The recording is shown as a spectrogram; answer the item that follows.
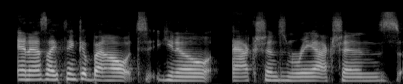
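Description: A woman with a fairly low pitch speaks in a fairly even intonation. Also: quiet background. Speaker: pastor and podcast host. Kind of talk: casual chat. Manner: blunt.

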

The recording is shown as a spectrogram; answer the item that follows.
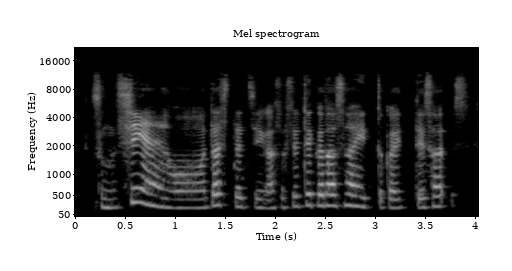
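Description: Her tone bright and sharp, a woman speaks at a moderate pace with a fairly high pitch and fairly even intonation. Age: 20s. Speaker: social media co-creator, flight industry worker. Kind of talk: casual chat.

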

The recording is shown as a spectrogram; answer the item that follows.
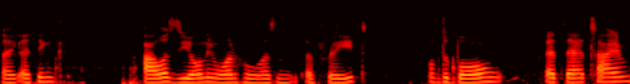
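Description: Someone speaks in a German accent at a very slow pace. The intonation is monotone and flat. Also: woman. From Germany, small town. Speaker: college soccer goalkeeper. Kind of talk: interview. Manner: halting.

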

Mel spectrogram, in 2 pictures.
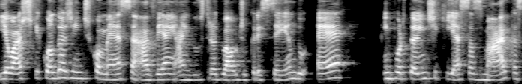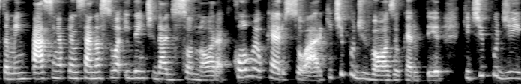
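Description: Speaking at a moderate pace, a woman has an ordinary speaking voice, pitched fairly high with ordinary pitch variation. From southern Brazil, Porto Alegre. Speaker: content marketing specialist. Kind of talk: interview. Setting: remote call across continents.

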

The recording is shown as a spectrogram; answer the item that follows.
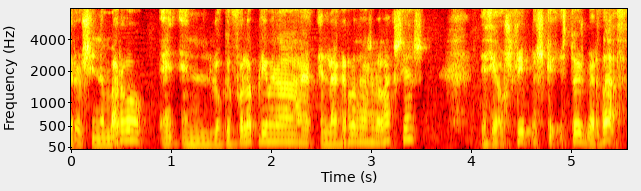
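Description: This man speaks with an ordinary speaking voice at a fairly quick pace, his pitch varying in an ordinary way. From northern Spain. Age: 50s. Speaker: model maker and DJ. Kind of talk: casual chat.

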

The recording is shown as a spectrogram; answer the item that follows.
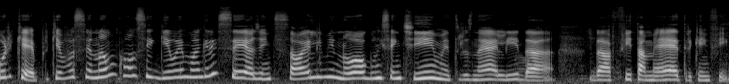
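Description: A woman with a high pitch talks at a moderate pace, using very wide pitch swings, in a dry, close sound with no echo. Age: 30s. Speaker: beautician and weight-loss coach. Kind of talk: radio interview.

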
